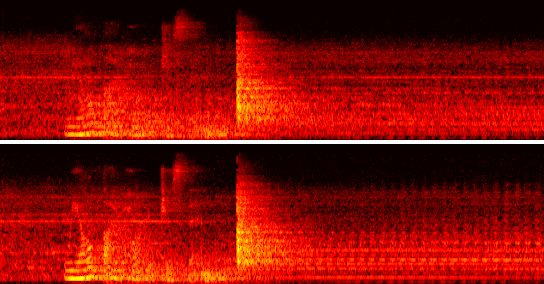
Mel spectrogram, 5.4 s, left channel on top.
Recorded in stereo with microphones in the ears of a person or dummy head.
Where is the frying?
I don't hear frying.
